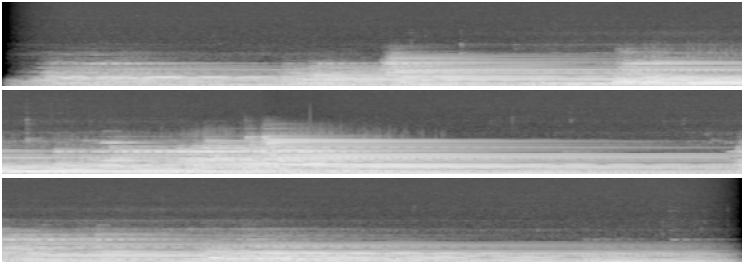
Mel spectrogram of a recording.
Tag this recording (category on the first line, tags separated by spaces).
Soundscapes > Other
dischordant wind strings swells storm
